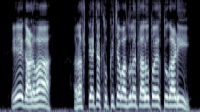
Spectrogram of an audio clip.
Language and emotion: Marathi, angry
